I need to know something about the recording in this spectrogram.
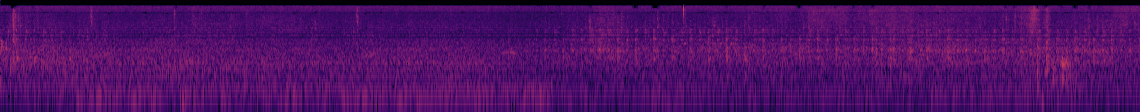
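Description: Steady low rumble of harbour background noise with boat engines droning, and a brief rustle just before the end.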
